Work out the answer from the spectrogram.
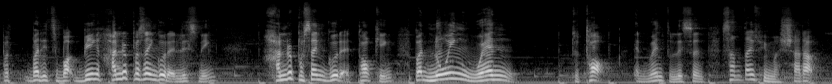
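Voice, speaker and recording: A man's voice: high-pitched, very animated, fairly quick, a little mellow, faint music behind. A man, a company founder giving an emphatic motivational talk on leadership, often adding "right?" tag questions.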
